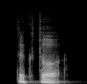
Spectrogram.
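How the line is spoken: Gruff mumble. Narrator (Russian): буркнул один из пришедших

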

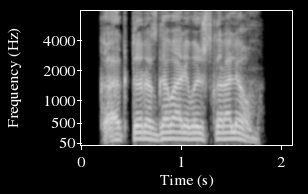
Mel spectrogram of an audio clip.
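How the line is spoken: Barking. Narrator (Russian): рявкнул на него Людовик

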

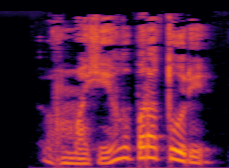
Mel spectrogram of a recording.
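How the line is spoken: Frightened mother's question. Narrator (Russian): испуганно переспросила мать

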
